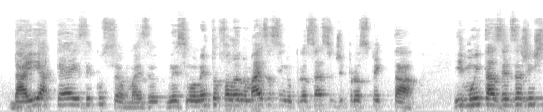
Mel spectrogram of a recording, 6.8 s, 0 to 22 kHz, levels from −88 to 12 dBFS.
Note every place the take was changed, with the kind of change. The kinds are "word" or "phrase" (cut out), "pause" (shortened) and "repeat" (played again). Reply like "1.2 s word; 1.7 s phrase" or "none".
none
